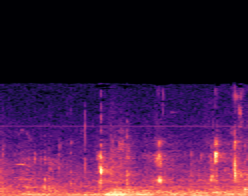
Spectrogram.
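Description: A person chewing a mouthful of hard food, with faint, scattered crunches.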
